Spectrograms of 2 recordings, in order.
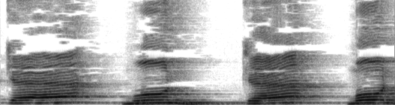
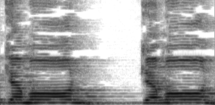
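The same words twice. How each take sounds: First: কেমন very slowly as "kæ... mon"; syllable by syllable. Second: কেমন said as "kæmon"; open e. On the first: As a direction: stretch and split কেমন, pausing after "kæ". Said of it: "উচ্চারণটা যদি আমরা লিখি". (কেমন টেনে, ভেঙে "ক্যা... মোন") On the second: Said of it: "এ এর মতো হবে". (কেমন-এর উচ্চারণ "ক্যামন") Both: Shown as a demonstration.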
